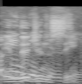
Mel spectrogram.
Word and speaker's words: indigency: Uh, Certificate of um, in indigency. How do you, ano naman tamang bigkas? Di ba indigent yun? So, so my So, indigency.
